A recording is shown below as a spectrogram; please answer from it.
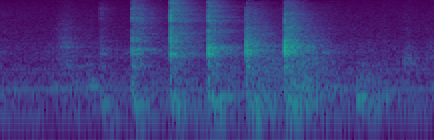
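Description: A quick run of about five sharp metallic clicks over roughly a second, starting about half a second in, from an arc welder's electrode holder and rod being worked against a burnt hard drive.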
